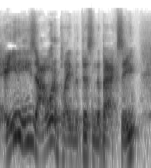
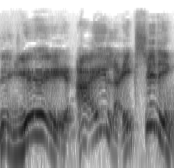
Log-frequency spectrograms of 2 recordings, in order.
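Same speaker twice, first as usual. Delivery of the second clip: put-on very slow old man voice, "yay" stretched out; 4 semitones higher than usual. The speaker voices what he might say as he sits down: old man voice. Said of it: "I don't know why he's talking like an old man".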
